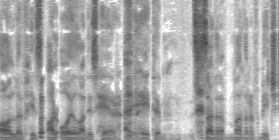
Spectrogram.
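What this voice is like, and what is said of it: Put-on Saudi accent. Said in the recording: “my Saudi impression”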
